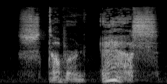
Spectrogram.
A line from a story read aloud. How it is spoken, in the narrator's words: he whispered harshly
